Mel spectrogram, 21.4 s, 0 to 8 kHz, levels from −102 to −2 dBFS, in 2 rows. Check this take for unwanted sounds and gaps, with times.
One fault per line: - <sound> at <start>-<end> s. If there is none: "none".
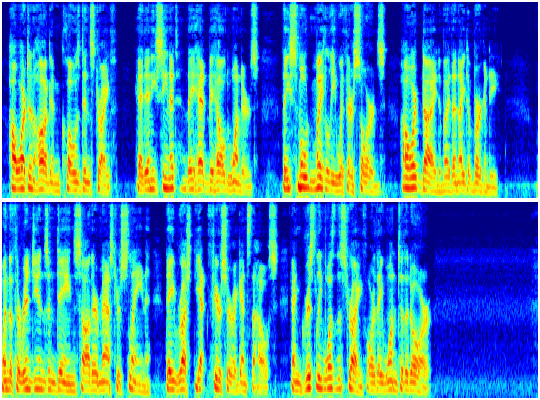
none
